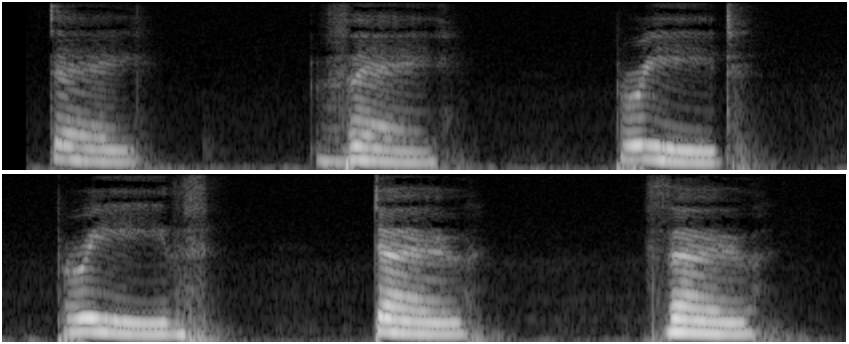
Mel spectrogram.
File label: minimal pairs, British accent; Pronouncing ‘TH’ in English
